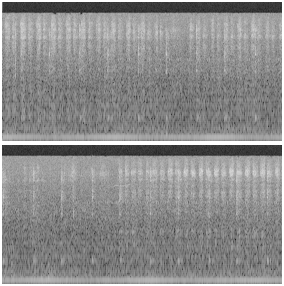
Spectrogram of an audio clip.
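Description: Wax crayon scratching on paper in quick, short back-and-forth strokes as it is shaded lightly over a colouring page, over a steady low hum.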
